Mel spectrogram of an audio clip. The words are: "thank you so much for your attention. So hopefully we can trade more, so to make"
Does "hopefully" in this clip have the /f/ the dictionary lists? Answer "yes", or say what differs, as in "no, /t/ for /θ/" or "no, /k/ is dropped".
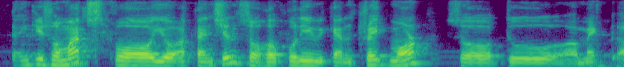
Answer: yes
